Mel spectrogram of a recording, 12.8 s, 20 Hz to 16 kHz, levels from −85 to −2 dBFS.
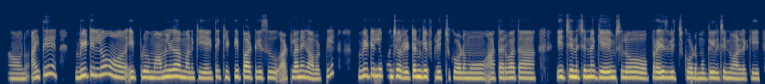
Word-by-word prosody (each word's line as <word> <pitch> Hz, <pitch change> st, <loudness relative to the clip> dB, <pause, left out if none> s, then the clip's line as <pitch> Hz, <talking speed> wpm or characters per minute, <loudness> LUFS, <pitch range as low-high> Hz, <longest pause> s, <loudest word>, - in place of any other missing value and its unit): అవును. 190 Hz, 0 st, -6 dB
అయితే 245 Hz, +10 st, -2 dB, 0.5 s
వీటిల్లో 310 Hz, +3 st, +2 dB, 0.5 s
ఇప్పుడు 235 Hz, +1 st, -1 dB
మామూలుగా 255 Hz, +5 st, +3 dB
మనకి 215 Hz, 0 st, -3 dB
అయితే 210 Hz, +4 st, -4 dB
కిట్టి 235 Hz, +2 st, -1 dB
పార్టీస్ 230 Hz, -2 st, 0 dB, 0.3 s
అట్లనే 240 Hz, +1 st, +1 dB
గాబట్టి 185 Hz, -, -4 dB, 0.5 s
వీటిల్లో 285 Hz, 0 st, +1 dB
కొంచెం 260 Hz, +1 st, +3 dB
రిటర్న్ 255 Hz, +4 st, +6 dB
గిఫ్ట్‌లు 230 Hz, -2 st, +1 dB
ఇచ్చుకోవడము. 205 Hz, -2 st, -2 dB, 0.3 s
ఆ -, -, -2 dB
తర్వాత 215 Hz, +1 st, -2 dB, 0.7 s
ఈ -, -, +6 dB
చిన్న 250 Hz, -1 st, +8 dB
చిన్న 255 Hz, 0 st, +6 dB, 0.2 s
గేమ్స్‌లో 225 Hz, 0 st, +2 dB, 0.4 s
ప్రైజ్‌లు 220 Hz, 0 st, +2 dB
ఇచ్చుకోవడము 200 Hz, -2 st, -3 dB
గెలిచినొళ్ళకి. 200 Hz, -2 st, -2 dB
225 Hz, 120 wpm, -22 LUFS, 205-250 Hz, 0.7 s, చిన్న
